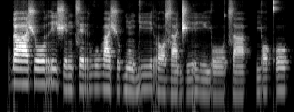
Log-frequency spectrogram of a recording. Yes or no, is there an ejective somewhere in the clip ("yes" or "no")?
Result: yes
